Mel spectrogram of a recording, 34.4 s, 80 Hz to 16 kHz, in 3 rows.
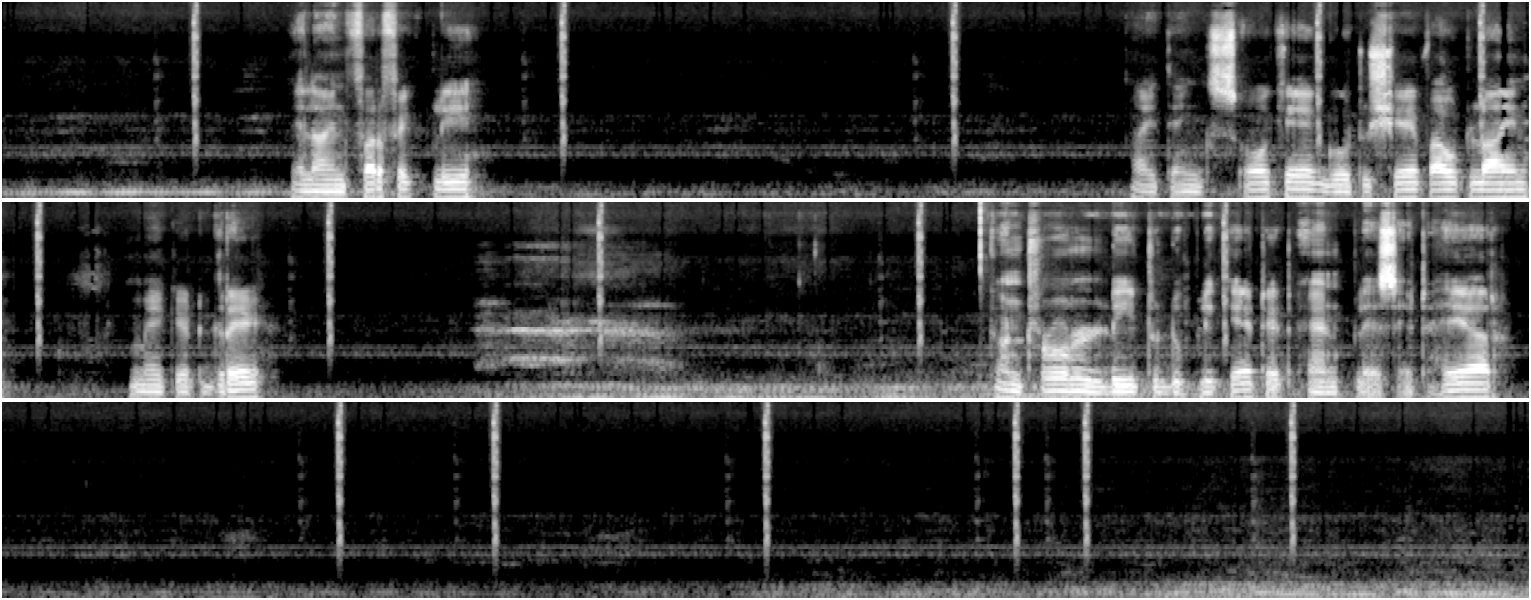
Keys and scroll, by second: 19.4 ctrl+d.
